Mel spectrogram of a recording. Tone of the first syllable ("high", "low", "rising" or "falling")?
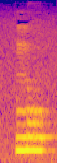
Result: low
